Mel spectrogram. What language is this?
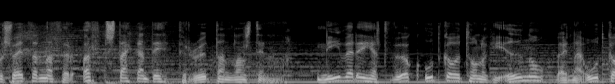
Icelandic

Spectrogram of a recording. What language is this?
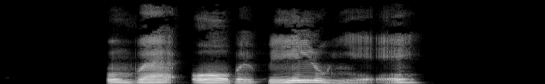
Tepeuxila Cuicatec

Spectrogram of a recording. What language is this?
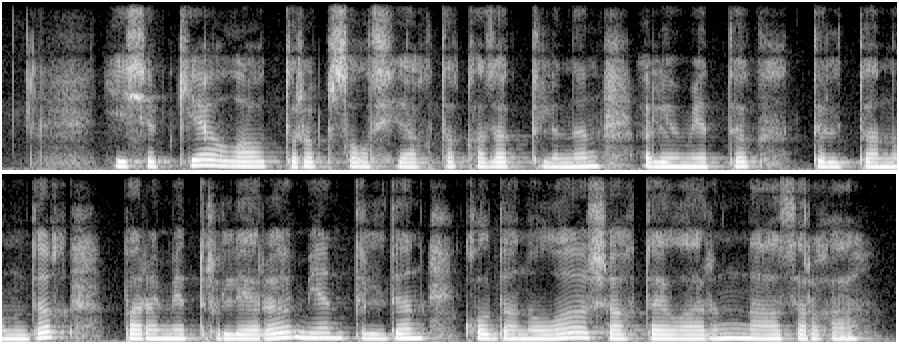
Kazakh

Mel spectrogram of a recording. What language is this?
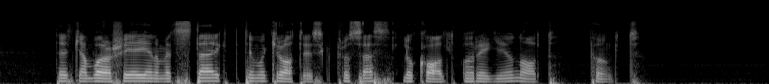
Swedish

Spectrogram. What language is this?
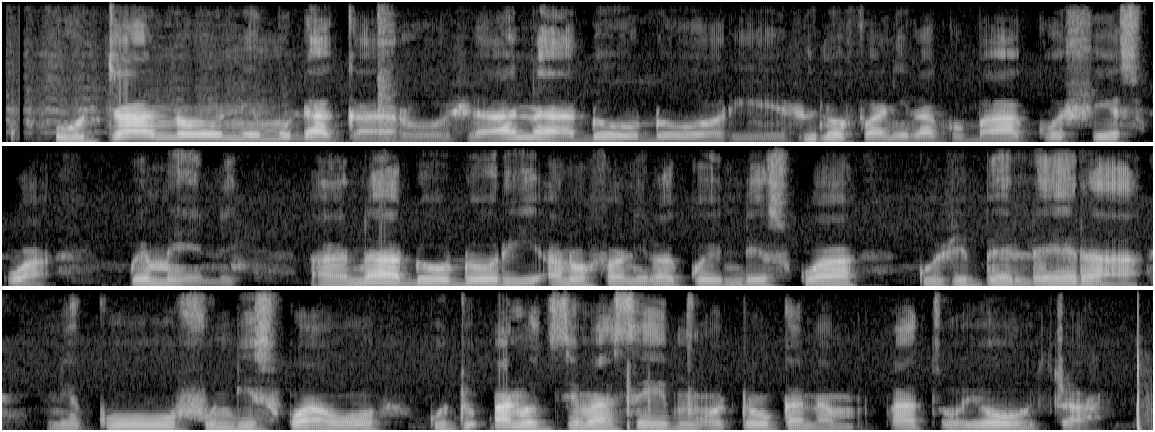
Ndau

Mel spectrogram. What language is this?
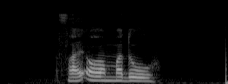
Thai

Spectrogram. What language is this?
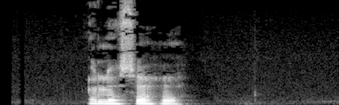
Bashkir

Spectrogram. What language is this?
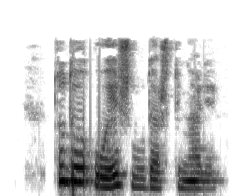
Mari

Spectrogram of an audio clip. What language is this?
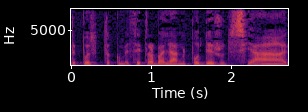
Portuguese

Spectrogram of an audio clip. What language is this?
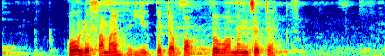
Ngombale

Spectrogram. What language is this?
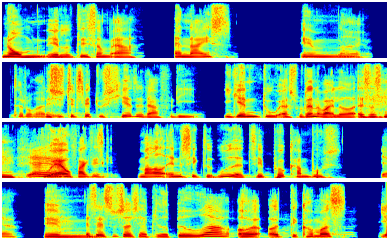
Danish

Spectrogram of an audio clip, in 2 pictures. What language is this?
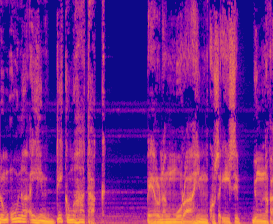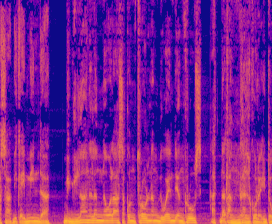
Filipino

